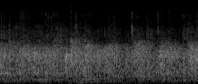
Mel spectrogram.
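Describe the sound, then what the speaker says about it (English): A short burst of steady audience applause as a board joins the stage at an official event, a dense, even hiss of many hands at moderate distance. "Please give them a warm round of applause as they join us."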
